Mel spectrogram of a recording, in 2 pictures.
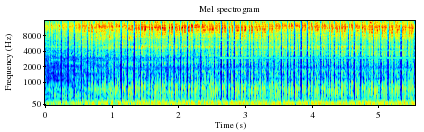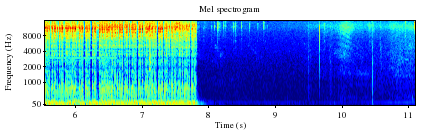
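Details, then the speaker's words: Audi A3 with Audi Concert stereo, rear left speaker: loud, harsh buzzing rattle about three pulses a second, stopping dead when cut; speaker and wires checked tight, owner suspects the head unit. "Hi guys, got a problem with the Audi concert stereo in my Audi A3. It's making this sound from the rear left speaker."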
